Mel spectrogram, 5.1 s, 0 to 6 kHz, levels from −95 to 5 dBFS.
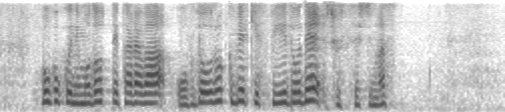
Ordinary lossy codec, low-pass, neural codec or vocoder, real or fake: AAC, 24 kbps; 5.4 kHz; none; real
